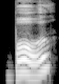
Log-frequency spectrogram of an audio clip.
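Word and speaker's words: bowl: बोल मतलब कटोरी। उसको सही प्रोनाउंस करते हैं। बोल। बी ओ डब्ल्यू एल। उसको इंग्लिश में बॉल कहते हैं। कई लोग बॉल कहते हैं या बाउल कहते हैं।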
